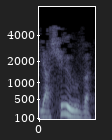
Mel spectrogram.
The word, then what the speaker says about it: Yashub: Why'd I spell it Yashub, Y-A-S-H-U-B, and I pronounce it Yashuv?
